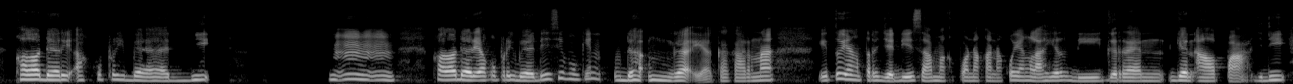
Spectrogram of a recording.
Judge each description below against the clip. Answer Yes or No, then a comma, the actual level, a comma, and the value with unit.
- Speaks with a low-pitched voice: No, high, 190 Hz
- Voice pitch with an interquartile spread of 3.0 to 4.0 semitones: Yes, average, 3.7 semitones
